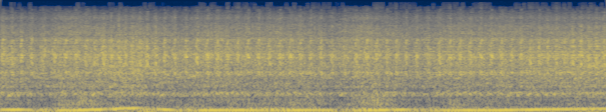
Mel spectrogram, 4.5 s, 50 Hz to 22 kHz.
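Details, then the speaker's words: 1965 Mustang V8 with new Speedmaster heads and used lifters, first start-up: uneven lumpy idle with wavering beat and light ticking; ignition timing was too far advanced, then reset to about 8–10° BTDC and it sounded much better. "sound [Music] better better yeah sounds much better it was too far Advanced I set it about [Music] 10°"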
